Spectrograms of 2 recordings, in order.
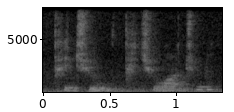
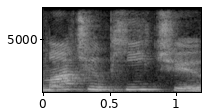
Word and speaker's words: Machu Picchu: no problem with like getting lost in Mount Pikachu, whatever it's called. You know what I'm talking about? Or like if I forget how to say it. Yeah. Mount Pichuachu.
